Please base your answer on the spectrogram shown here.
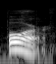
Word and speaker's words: o'er: So this is a way to make the word over shorter, because over, you can hear it, 2 syllables, over. Mm-hmm. But sometimes we only want one, so we say or.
